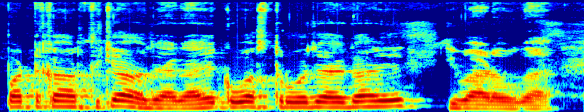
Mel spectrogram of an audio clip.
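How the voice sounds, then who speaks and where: A man's voice: high voice, quick pace. A man teaching a grammar lesson, asking questions and answering them himself. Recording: dull lo-fi recording.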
